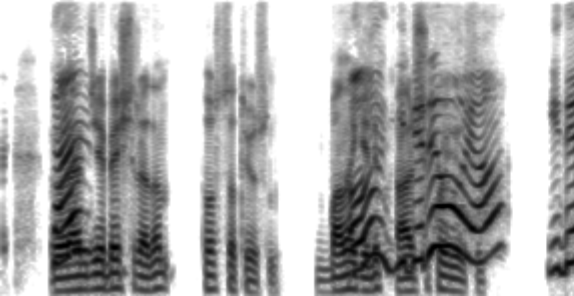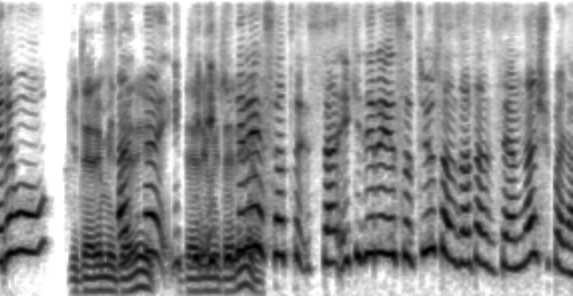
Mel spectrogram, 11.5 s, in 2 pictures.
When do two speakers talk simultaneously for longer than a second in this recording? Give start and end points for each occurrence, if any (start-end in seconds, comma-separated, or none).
3.4-4.8, 6.8-8.5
